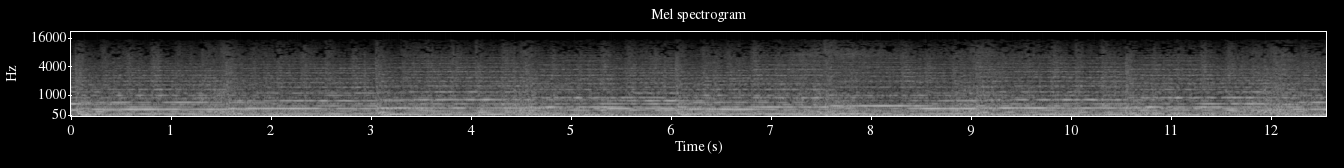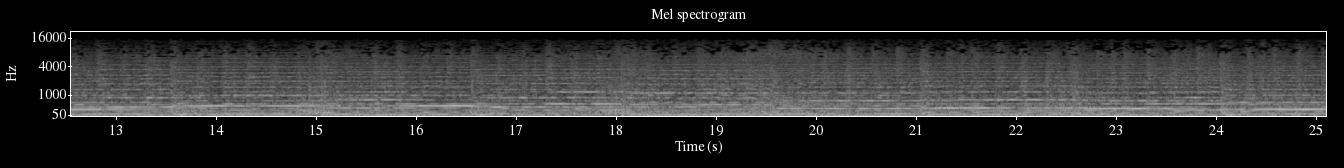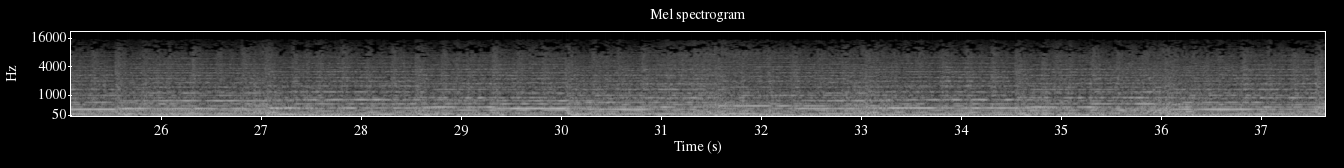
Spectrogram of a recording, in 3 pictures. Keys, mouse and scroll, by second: 2.1 z, 2.7 z, 3.1 middle click, 3.4 shift+c, 5.0 shift+d, 5.8 r, 6.9-9.6 typing, 10.4 ctrl+z, 11.7 x, 12.4 shift+d, 13.9 shift+r, 14.8 shift+r, 16.1 shift+d, 17.9 middle click, 18.8 Tab, 19.1 BackSpace, 19.6 shift+e, 20.3 Tab, 20.6 Tab, 20.9 Delete, 21.4 BackSpace, 21.7 BackSpace, 22.6 Delete, 23.1 Right, 23.4 Tab, 24.4 Tab, 24.6 BackSpace, 25.3 shift+s, 25.6 Tab, 26.3 Tab, 26.7 a, 26.9 BackSpace, 27.1 z, 27.5 BackSpace, 28.9-33.3 typing, 29.7 Tab, 30.0 Tab, 30.3 Tab, 30.6 Tab, 30.9 ctrl+a, 31.4 Tab, 32.1 ctrl+s, 34.5-35.2 middle drag, 37.5 s.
